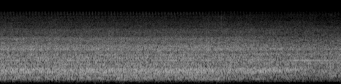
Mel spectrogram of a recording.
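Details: Atwood 7912-II 12,000 BTU 12 V RV propane heater after solder repair of circuit board; gas off, blower purging after shutdown, owner thinks IC timer cycles it off: smooth airy rush, no knocks or wobble, healthy.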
